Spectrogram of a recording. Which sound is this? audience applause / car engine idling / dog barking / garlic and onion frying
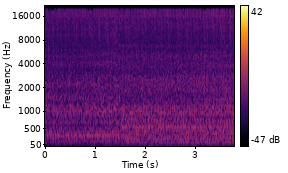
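car engine idling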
